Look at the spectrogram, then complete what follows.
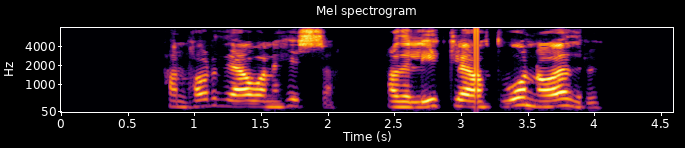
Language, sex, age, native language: Icelandic, female, 40-49, Icelandic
